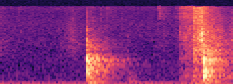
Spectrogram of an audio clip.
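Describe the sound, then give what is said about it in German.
A knife slices a bell pepper half lengthwise into strips, giving two quiet, crisp cuts against a board with a pause between them. “Dann wird die Paprika-Hälfte so in Streifen geschnitten, längs. Dann dreht man die quer,”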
